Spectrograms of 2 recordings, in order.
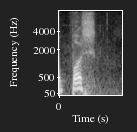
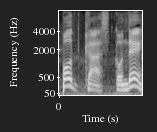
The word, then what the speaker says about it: podcast: ¿Cómo se pronuncia? Podcast o podcast. – Podcast. Ahí lo está diciendo muy bien usted. Podcast. – Podcast. – Podcast con D. – Ah, sí, sí. Pod, pod con D.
